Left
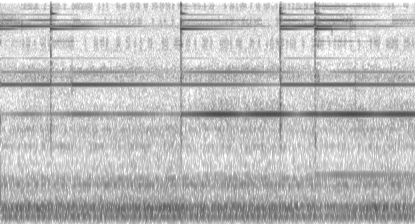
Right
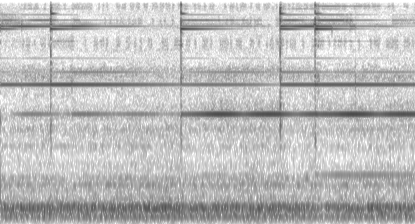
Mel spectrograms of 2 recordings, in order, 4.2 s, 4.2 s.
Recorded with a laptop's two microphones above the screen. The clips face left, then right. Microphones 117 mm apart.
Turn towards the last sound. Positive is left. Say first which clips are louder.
# right 2 dB
turn(degrees=25)  # may be behind; listen again after turning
